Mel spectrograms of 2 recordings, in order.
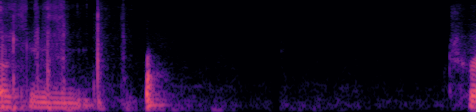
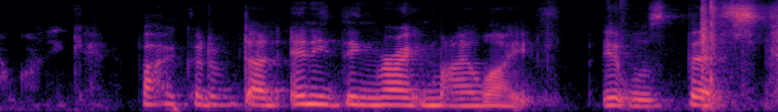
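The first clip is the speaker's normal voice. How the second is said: whispered joy; 5 semitones higher, 4 dB louder than usual. Retold or imitated. Winner's quoted inner thought.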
